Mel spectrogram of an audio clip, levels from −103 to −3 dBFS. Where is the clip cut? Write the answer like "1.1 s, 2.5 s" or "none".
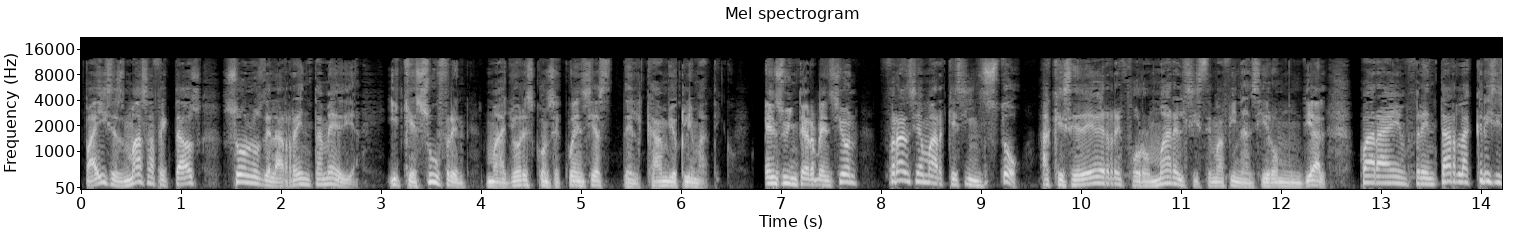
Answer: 6.7 s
